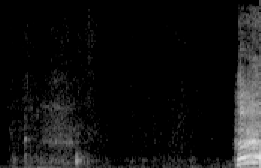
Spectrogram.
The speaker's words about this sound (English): Because right now, I have to sneeze.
